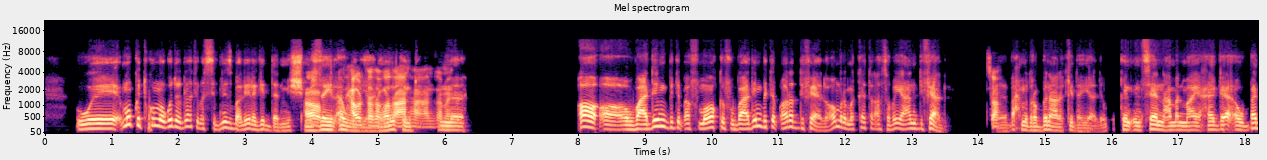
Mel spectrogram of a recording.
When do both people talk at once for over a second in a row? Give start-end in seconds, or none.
3.9-6.2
